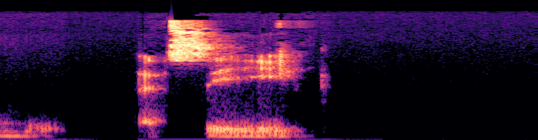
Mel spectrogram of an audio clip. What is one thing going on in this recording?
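A young man speaks briefly over an online call.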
